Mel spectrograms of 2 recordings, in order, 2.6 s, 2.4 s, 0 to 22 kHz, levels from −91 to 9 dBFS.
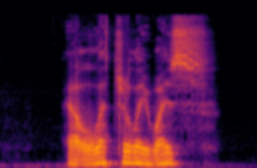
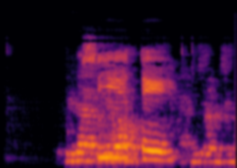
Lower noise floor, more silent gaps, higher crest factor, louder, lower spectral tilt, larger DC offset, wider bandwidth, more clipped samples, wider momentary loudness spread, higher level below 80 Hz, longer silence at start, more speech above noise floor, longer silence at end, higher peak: second, -57 dBFS vs -71 dBFS; neither; about the same, 16 dB vs 18 dB; about the same, -17 LUFS vs -17 LUFS; about the same, -5 dB/octave vs -4.5 dB/octave; neither; first, 15.5 kHz vs 9.4 kHz; neither; second, 9 LU vs 16 LU; first, -50 dBFS vs -64 dBFS; about the same, 0.7 s vs 0.65 s; second, 41 dB vs 53 dB; first, 0.5 s vs 0 s; about the same, -4 dBFS vs -2 dBFS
